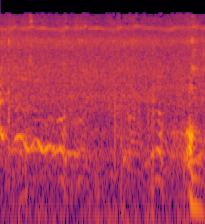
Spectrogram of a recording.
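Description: A person's voice making a drawn-out, wavering hoot-like call, with a louder burst of voice near the end.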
